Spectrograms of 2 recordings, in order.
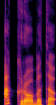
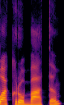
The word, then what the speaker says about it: acrobata: E para mostrar que nem a própria norma é tão rígida, existem palavras que admitem dupla pronúncia correta, como acróbata ou acrobata, xerox ou xerox.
